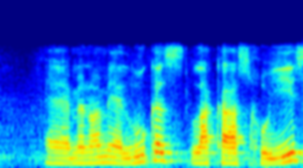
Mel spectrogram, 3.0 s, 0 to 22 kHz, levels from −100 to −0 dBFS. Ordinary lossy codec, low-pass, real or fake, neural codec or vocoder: Opus, 16 kbps; 7.2 kHz; real; none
